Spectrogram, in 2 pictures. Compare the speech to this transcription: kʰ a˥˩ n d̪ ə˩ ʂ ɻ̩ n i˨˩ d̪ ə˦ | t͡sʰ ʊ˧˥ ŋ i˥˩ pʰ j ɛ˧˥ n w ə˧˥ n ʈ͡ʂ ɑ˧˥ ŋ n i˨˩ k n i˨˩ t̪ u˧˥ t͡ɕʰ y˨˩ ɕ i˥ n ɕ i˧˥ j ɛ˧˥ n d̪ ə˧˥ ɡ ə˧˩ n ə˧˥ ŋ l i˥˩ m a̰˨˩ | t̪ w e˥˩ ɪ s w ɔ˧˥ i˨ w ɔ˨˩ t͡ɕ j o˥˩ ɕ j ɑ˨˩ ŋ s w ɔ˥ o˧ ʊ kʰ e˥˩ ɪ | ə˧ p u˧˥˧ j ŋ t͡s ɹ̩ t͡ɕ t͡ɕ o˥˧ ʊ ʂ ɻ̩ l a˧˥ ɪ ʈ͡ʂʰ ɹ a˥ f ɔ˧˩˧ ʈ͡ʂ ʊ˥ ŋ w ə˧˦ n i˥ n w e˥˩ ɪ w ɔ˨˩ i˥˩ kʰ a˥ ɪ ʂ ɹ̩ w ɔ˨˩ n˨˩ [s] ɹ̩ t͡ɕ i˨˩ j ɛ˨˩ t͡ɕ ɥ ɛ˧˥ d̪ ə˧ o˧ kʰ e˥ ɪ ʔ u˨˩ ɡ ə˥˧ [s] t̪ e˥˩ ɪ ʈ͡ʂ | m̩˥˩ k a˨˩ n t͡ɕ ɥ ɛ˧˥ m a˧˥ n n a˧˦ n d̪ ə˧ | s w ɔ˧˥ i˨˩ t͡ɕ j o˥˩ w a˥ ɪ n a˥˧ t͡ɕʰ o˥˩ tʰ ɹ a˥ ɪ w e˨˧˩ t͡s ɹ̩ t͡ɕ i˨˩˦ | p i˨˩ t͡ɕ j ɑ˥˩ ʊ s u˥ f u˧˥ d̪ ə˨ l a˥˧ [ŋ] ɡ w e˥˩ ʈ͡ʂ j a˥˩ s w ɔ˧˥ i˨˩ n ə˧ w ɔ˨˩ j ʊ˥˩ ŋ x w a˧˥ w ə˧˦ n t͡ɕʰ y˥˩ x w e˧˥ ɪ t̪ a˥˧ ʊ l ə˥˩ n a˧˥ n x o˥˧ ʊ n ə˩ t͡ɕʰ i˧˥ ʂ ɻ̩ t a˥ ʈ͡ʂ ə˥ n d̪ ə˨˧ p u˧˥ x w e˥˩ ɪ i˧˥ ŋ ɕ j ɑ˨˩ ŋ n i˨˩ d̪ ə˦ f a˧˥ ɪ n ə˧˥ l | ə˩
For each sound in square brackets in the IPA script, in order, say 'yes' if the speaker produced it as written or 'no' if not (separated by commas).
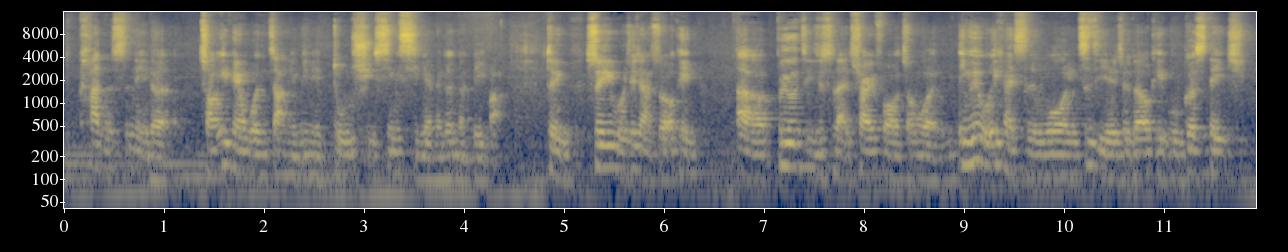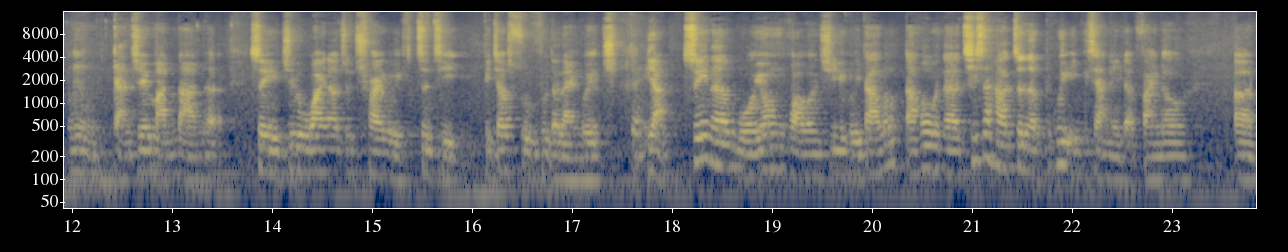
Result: no, yes, yes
